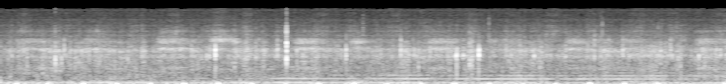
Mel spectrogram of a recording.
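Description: Mountain bike rolling fast over a loose gravel track: a continuous irregular rattling and thumping of the bike and rider over stones, with sharp clicks of gravel and chain.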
